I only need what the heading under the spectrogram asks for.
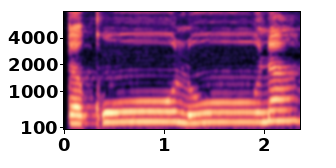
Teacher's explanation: اب یہاں پر دو واؤ ہیں اور دونوں مد ہیں دونوں سے پہلے پیش ائی دونوں کو برابر کھینچیں گے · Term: واؤ مدہ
